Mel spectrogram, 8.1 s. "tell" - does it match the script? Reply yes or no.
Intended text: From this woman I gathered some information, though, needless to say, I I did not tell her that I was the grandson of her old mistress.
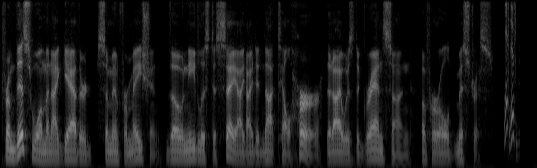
yes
